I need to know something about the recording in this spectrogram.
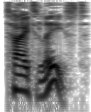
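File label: "tight-laced", British English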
